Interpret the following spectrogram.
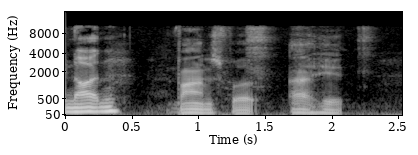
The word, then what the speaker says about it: Naughton: Naturi Nottington. Naughton. Yeah, Naturi Naughton.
